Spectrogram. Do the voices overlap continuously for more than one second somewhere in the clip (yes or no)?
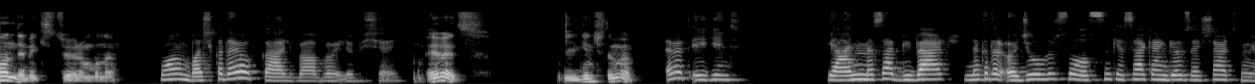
no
